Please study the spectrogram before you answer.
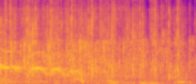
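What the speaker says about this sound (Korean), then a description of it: "오늘 행사를 기획하시고 준비하신 홍성태 단장님에게 다시 한번 뜨거운 박수 부탁드립니다" An audience at a year-end forum gives warm applause for the event's organiser, a dense run of clapping with voices murmuring underneath that tapers slightly at the close.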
